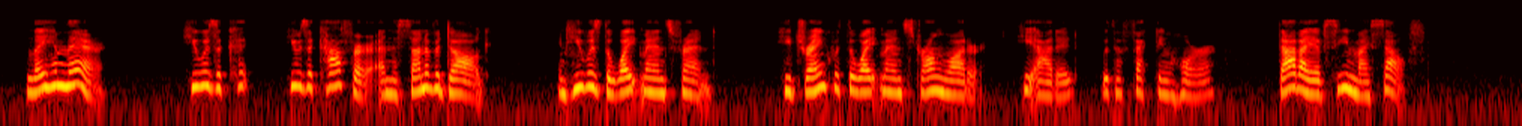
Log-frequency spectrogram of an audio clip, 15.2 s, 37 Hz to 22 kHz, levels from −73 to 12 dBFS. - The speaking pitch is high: Yes, high, 210 Hz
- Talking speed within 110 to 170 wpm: Yes, average, 145 wpm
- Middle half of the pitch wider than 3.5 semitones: Yes, average, 4.7 semitones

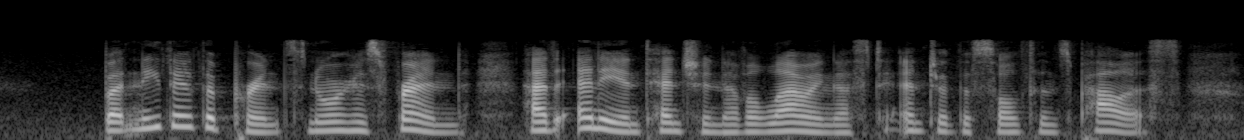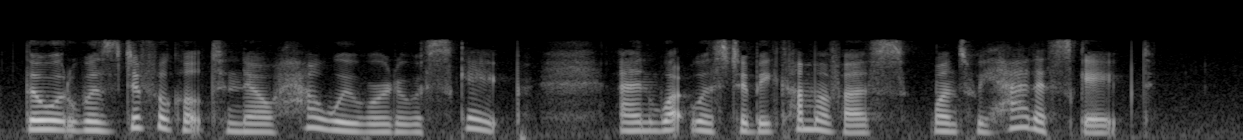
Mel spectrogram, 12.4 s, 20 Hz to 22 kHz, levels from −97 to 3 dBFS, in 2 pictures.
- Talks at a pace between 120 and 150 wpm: No, average, 200 wpm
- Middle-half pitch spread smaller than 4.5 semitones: Yes, average, 3.5 semitones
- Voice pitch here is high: Yes, high, 210 Hz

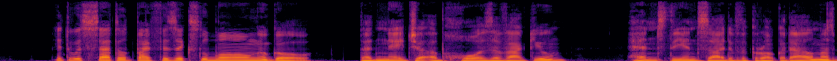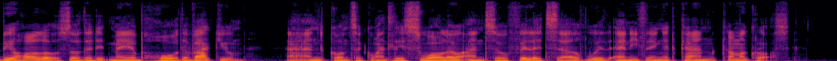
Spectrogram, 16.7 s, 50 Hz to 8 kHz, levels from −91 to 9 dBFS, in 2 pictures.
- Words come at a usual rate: Yes, average, 145 wpm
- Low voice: Yes, low, 100 Hz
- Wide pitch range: Yes, wide, 6.5 semitones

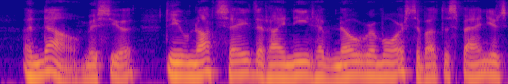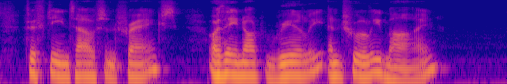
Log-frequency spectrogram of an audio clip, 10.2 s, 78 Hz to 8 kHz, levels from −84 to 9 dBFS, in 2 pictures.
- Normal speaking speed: Yes, average, 155 wpm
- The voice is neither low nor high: No, low, 125 Hz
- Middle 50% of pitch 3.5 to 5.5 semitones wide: No, narrow, 2.4 semitones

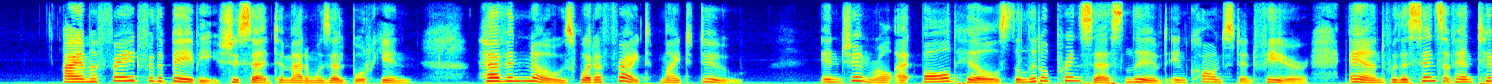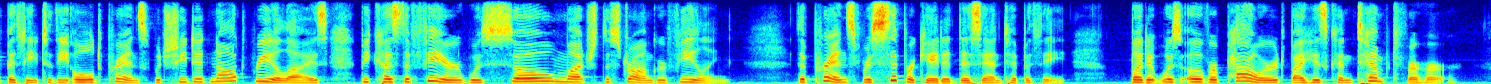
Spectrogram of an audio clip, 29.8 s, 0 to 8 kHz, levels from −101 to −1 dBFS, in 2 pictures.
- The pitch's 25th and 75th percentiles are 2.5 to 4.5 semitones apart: No, average, 5.3 semitones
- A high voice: Yes, high, 225 Hz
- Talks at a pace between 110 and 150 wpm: Yes, slow, 135 wpm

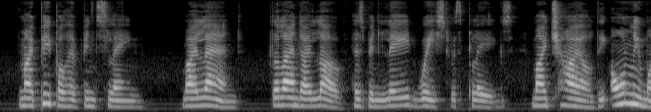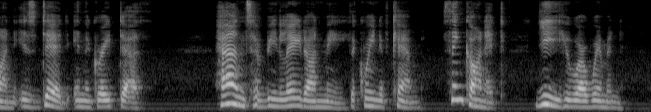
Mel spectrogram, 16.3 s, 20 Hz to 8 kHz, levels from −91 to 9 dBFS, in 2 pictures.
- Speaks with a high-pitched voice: No, medium, 175 Hz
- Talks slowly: No, average, 160 wpm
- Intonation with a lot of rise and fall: No, average, 3.4 semitones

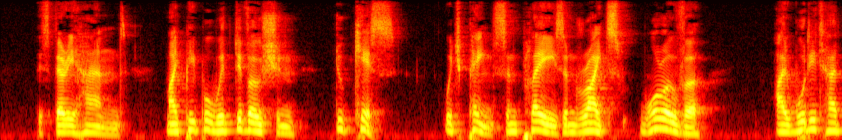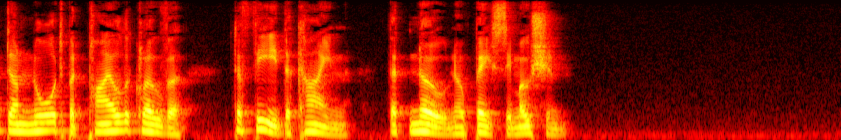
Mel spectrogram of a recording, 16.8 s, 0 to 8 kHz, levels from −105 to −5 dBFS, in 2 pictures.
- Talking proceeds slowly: Yes, slow, 130 wpm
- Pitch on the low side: Yes, low, 120 Hz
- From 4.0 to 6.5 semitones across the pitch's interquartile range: Yes, average, 5.1 semitones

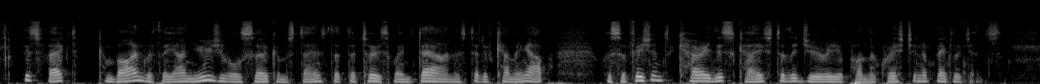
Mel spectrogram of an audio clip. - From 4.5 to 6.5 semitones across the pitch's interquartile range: No, average, 3.2 semitones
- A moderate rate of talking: Yes, average, 175 wpm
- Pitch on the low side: Yes, low, 130 Hz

